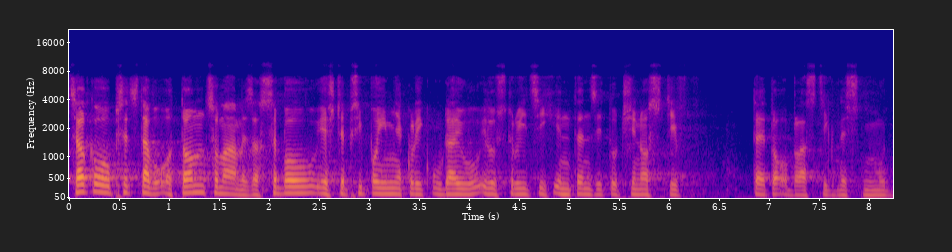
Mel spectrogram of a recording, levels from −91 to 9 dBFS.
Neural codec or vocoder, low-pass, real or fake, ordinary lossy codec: none; 7.2 kHz; real; Opus, 32 kbps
